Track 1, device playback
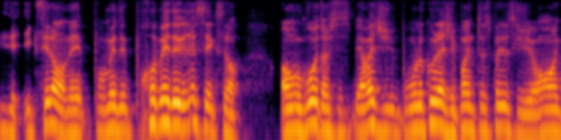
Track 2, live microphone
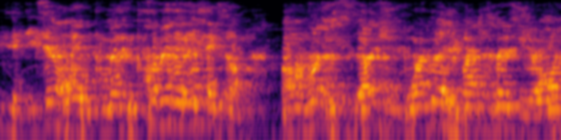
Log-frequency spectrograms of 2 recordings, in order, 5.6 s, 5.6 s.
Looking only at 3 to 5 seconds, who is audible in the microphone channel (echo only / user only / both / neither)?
echo only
